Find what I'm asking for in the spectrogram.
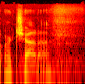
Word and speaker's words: horchata: I'm sure what you wrote is spelled correct, but I believe the pronunciation drops the H. We said horchata. – Yes, horchata is correct. – Horchata less correct.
